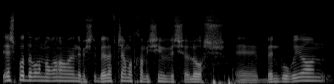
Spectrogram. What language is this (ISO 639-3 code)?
heb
